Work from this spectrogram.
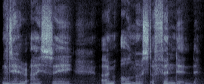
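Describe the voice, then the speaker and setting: A man playing a coolly mocking, possessive villain in an ASMR roleplay, with a husky, breathy voice and a deliberate, menacing drawl. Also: low voice, expressive, a little hiss or hum, full character voice. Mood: mock disappointment. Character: sadistic male villain, coolly mocking, possessive, taunting his captive. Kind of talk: ASMR roleplay audio drama.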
